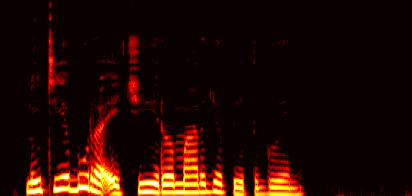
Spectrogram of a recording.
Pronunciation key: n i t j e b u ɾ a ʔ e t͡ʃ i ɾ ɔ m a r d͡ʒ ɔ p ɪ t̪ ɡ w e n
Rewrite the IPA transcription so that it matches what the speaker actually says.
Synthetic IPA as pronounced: n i t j e b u ɾ a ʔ e t͡ʃ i ɾ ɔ m a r d͡ʒ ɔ p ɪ t̪ ɡ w e n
